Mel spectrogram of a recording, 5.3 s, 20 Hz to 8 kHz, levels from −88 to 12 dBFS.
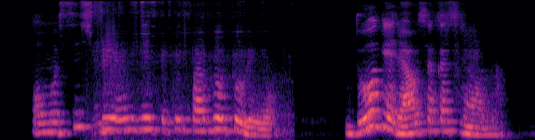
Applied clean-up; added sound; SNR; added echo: neural separator model SepFormer DNS4.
